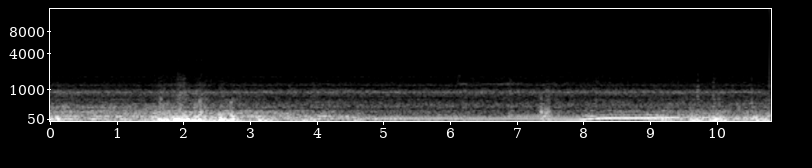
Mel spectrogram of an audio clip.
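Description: A car's engine and road rumble heard from inside the cabin. About eight seconds in, the low engine hum gets louder and higher as the car pulls away.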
